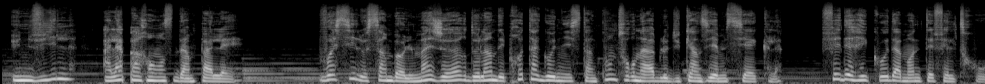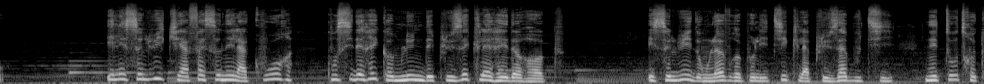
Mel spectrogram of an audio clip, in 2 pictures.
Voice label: Narration; Urbino la cite ideale

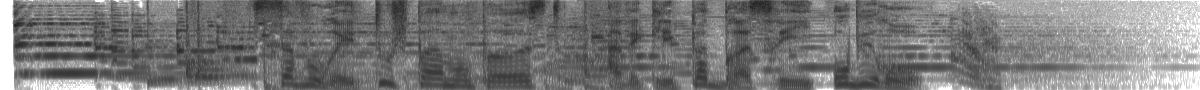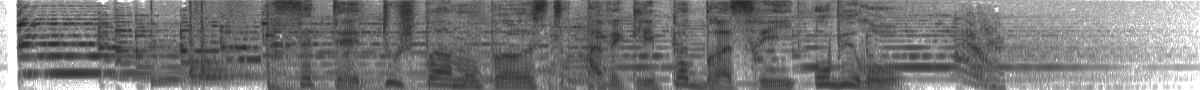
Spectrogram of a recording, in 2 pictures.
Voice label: energique Billboard; TouchePasaMonPoste

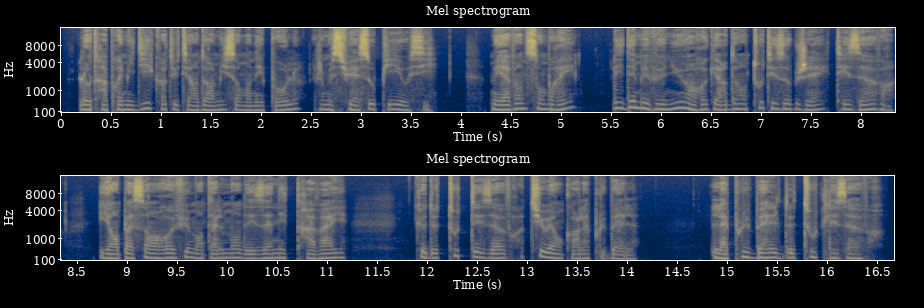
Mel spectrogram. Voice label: livre audio; Just Kids

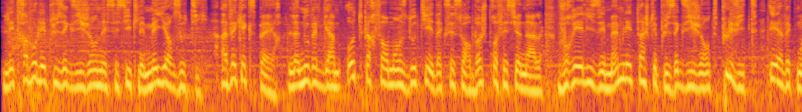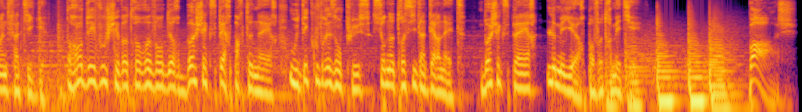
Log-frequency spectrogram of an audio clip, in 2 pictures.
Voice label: RADIO, voix-off; BOSCH Expert

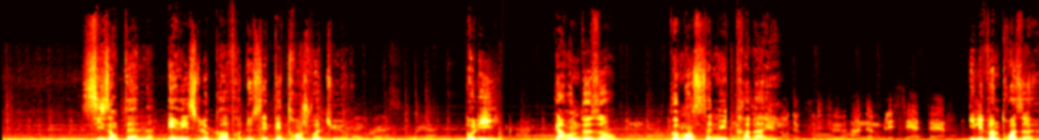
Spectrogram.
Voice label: Voix off

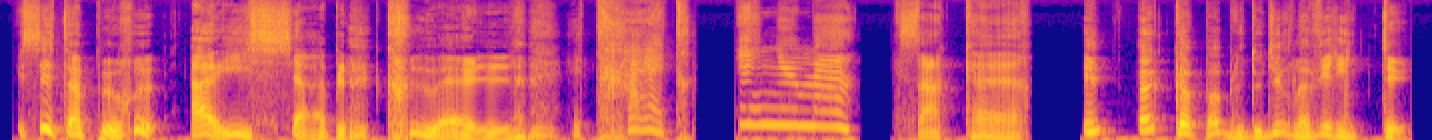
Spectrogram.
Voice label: Une histoire du clown 3 voix

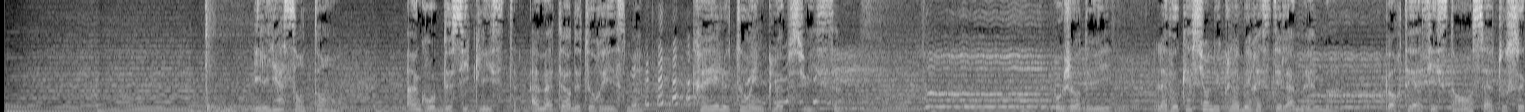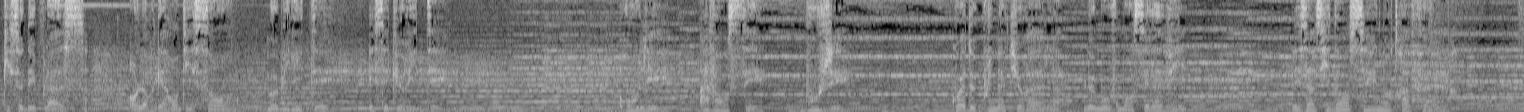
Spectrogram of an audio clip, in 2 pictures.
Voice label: pub TV; Touring Club Suisse

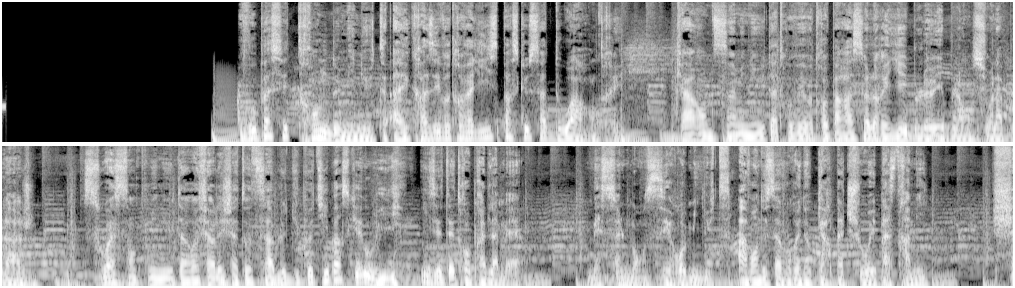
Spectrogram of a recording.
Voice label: H FR PUB; CHARAL

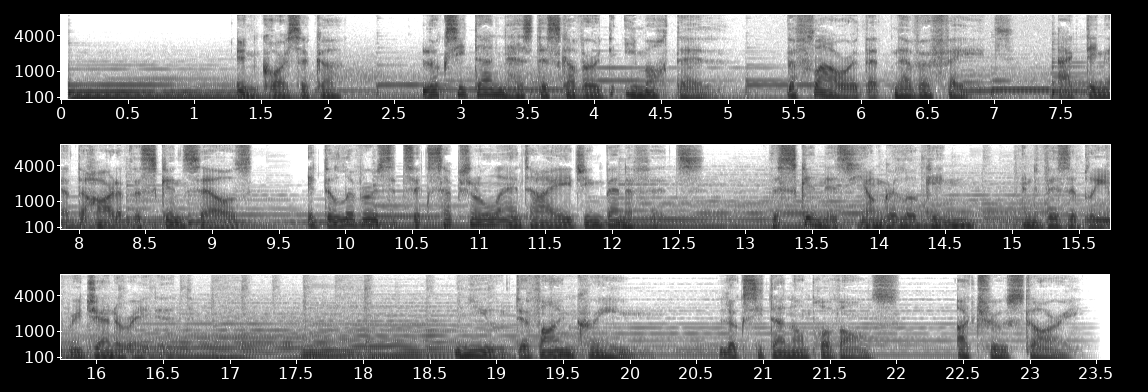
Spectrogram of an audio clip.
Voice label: US raffiné délicat voix off voice over; LOccitane

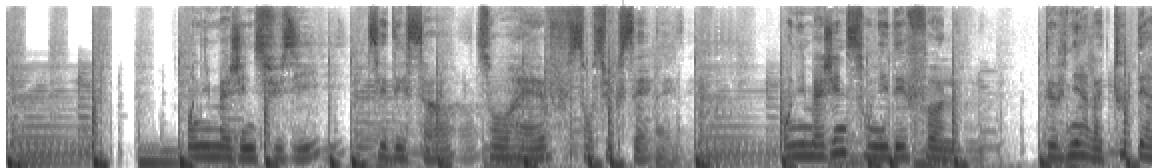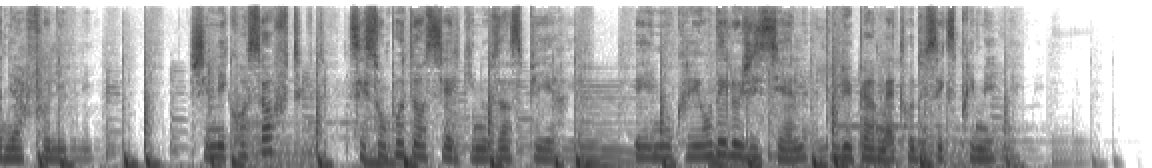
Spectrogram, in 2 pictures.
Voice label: Suggestif Attirant; Microsoft

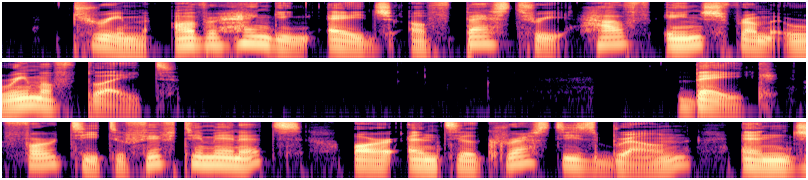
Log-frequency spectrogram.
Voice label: Apple pie avec accent

